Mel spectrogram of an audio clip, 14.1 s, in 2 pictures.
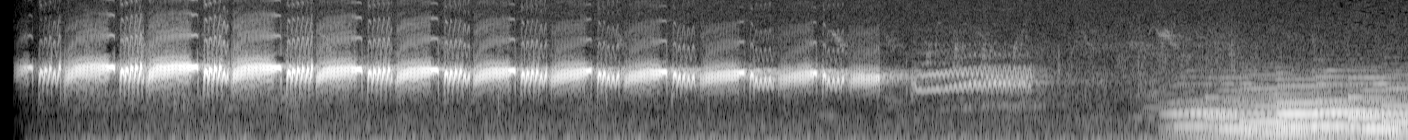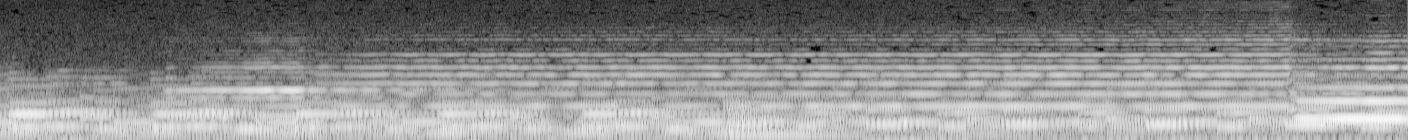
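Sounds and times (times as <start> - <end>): music with low held tones: 5.9 - 14.0.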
